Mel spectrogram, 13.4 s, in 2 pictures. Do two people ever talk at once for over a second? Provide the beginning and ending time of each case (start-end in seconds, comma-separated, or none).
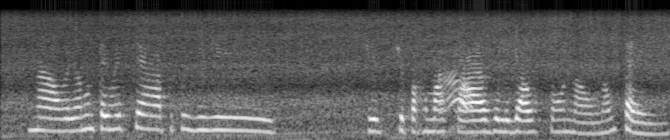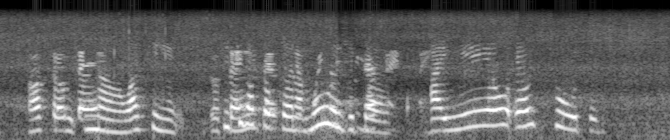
9.0-10.6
